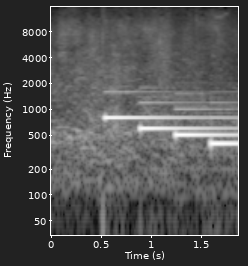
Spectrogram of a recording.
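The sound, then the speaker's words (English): A doorbell chime in a virtual house rings four clear tones, each lower than the one before, struck at a steady pace so the notes overlap and sustain. “Well, there's the chime.”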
